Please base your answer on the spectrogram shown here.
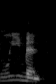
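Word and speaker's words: Lehman: It's me, Ari Leman. Rhymes with demon.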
